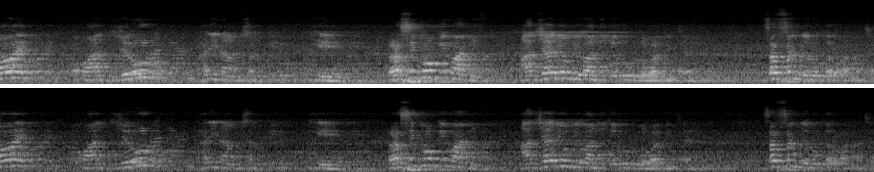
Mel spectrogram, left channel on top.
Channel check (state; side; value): quieter; right; 7.1 dB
